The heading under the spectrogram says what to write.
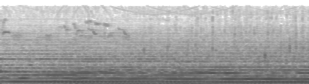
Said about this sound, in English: And in a quiet corner, you can hear a fountain singing.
